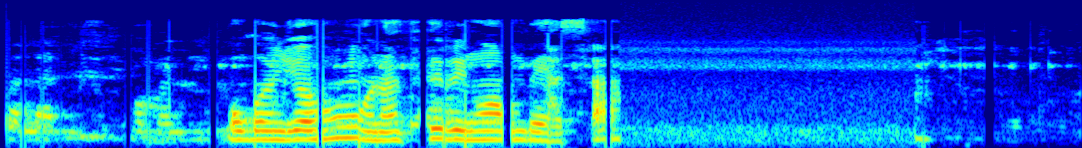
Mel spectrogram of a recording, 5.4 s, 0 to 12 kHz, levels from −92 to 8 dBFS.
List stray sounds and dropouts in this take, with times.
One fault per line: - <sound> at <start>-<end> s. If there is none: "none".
none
